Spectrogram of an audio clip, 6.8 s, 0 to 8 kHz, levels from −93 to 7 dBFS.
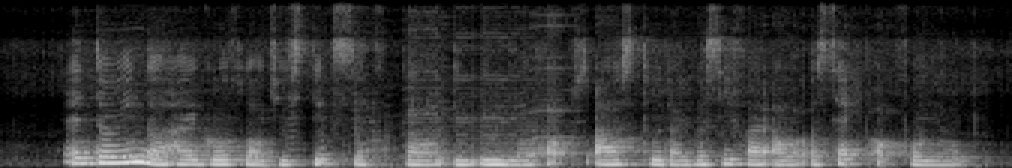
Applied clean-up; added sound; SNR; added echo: neural separator model SepFormer DNS4.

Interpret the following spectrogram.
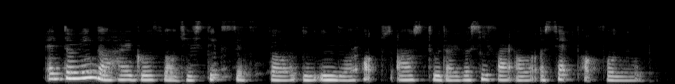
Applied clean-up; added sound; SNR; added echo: neural mask model DeepFilterNet 3.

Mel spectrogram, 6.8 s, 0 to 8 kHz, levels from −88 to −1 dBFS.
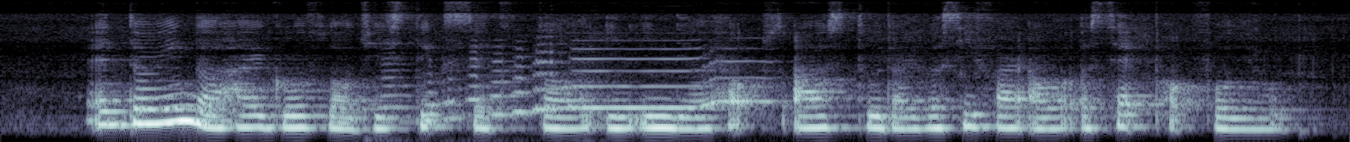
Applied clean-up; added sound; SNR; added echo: none; Brass instrument; 8 dB; reverberation time 0.7 s.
